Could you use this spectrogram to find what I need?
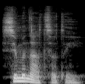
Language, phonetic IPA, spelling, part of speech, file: Russian, [sʲɪˈmnat͡s(ː)ɨtɨj], семнадцатый, adjective, Ru-семнадцатый.ogg
- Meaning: seventeenth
